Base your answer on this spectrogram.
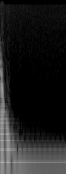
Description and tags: progressive psytrance goa psytrance
progressive, psytrance, goa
